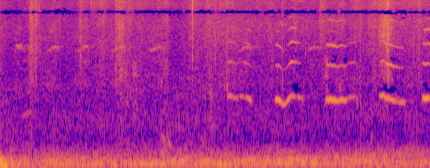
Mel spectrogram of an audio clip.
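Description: Doberman puppies whimpering: a quick run of short, high squeaks, about three a second, starting halfway through. Underneath is a steady low rumble of breeze on the microphone, with a bump at the very start.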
